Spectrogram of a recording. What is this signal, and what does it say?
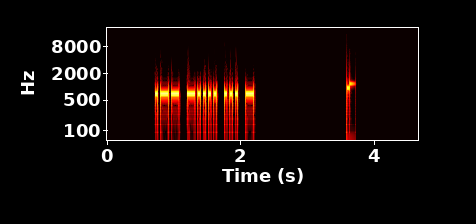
Morse code, heard as a keyed tone, about 30 wpm, 700 Hz. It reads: W6ST
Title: USA Call Signs - 4 Characters - 3x Character Spacing - 30wpm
